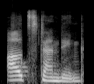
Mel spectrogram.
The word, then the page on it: Outstanding: Indian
